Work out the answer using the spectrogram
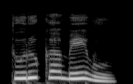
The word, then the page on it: ಭವ: kannada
